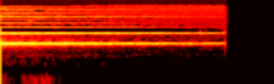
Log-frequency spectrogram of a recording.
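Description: The decaying ring of a single bright electronic chime, the sound logo of an end card, holding one pitch as it fades out about one and a half seconds in.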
